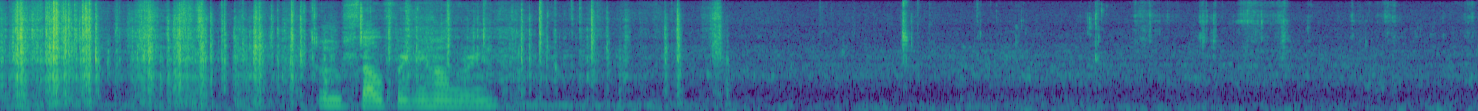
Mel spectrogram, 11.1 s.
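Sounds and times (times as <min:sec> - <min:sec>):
person chewing: 0:06.7 - 0:11.0.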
